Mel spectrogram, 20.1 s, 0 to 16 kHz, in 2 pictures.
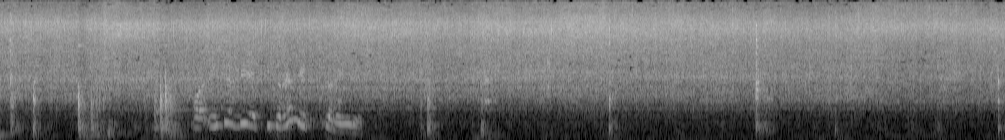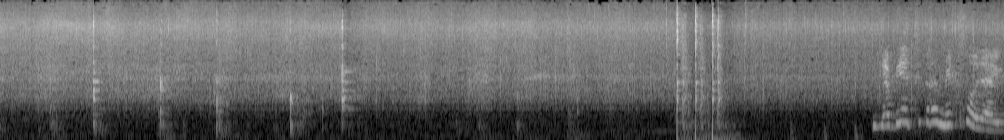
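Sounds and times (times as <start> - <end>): vegetables sizzling in pan: 0.0 - 20.0
spoon clicking against pan: 10.9 - 13.7, 16.8 - 17.4.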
